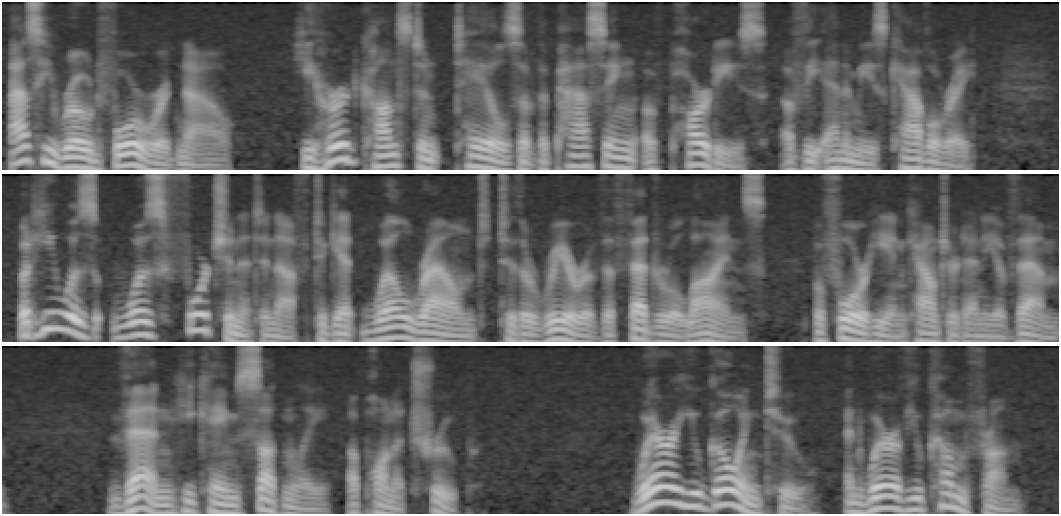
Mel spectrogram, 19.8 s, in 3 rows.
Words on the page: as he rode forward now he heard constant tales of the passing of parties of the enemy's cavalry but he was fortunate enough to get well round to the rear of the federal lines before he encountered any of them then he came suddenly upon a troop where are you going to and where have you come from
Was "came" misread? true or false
false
